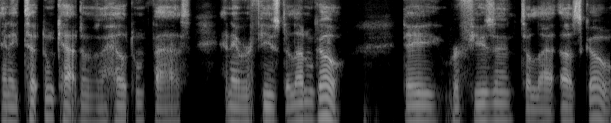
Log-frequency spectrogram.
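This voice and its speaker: Over a very clean recording with a silent background, a man speaks with a fairly low pitch, a dark, mellow tone and monotone, flat intonation, the sound dry and close with no echo. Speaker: religious video preacher. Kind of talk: bible teaching monologue. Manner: fast.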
